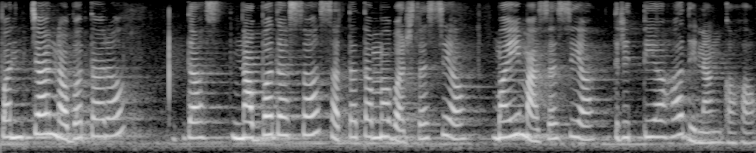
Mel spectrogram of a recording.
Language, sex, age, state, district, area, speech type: Sanskrit, female, 18-30, Odisha, Cuttack, rural, spontaneous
